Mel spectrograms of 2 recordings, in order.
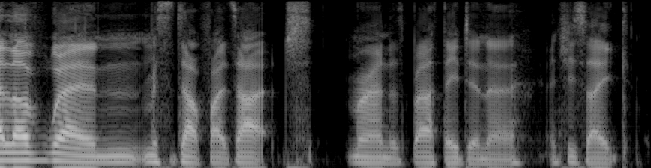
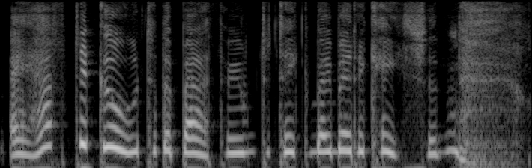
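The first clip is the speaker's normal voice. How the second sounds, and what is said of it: Mrs. Doubtfire impression, Welsh-tinged accent. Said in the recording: “there's that Welsh accent coming in.”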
